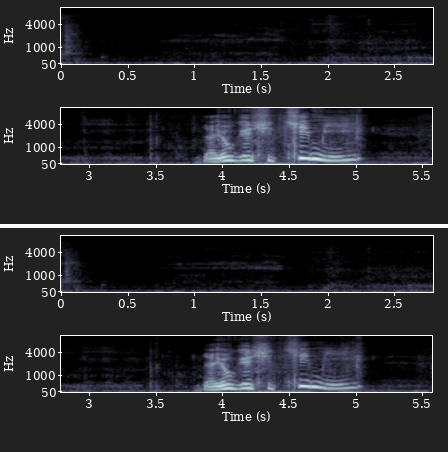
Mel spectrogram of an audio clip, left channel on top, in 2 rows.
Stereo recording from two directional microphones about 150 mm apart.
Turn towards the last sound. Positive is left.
turn(degrees=35)  # may be behind; listen again after turning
